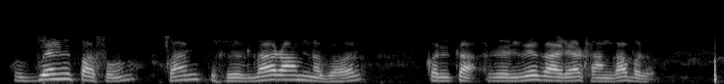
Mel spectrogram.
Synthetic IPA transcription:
udeñipasuːn | sənt̪ɦiɾd̪aɾamnəɡəɾ | kəɾit̪aɾelʋeɡaɽjasãŋɡabəɾə

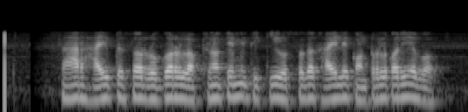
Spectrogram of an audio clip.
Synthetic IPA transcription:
saɾɦajpɾesɔɾːoɡɔɾɔlɔkʰːiɽ̃ɔkemit̪ikiot̪sɔd̪ʱɔkʰajlekɔɳʈɾolɔkɔɾiɦebɔ

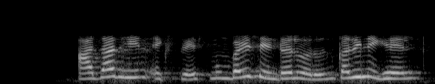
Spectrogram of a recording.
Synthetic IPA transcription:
ad͡zad̪ɦiːnekspɾesmumbəiseɳʈɾəlʋəɾuːnkəd̪ʱiːniɡʱel

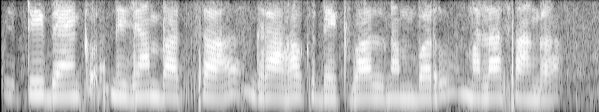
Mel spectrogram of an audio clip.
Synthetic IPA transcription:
sɪʈibɛ̃ːŋknɪd͡ʒaːmbaːd̪saɡɾaːɦəkd̪eːkʰbaːlnɐmbəɾmɐlaːsãːŋɡʱaː

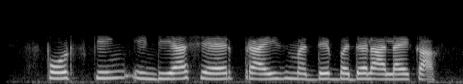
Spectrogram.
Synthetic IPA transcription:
spoɾʈskiŋɡiɳɖijaɕejəɾpɾaid͡zməd̪ʱːjebəd̪əlalajka̰

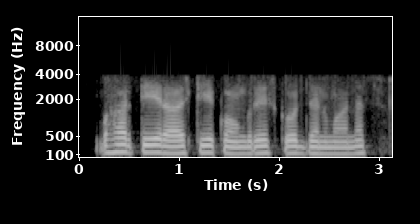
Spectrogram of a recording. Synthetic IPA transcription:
bʱaːɾt̪ijəɾaːʃʈɾiːjkãːŋɡɾeːskod͡ʒɐnmaːnəs

